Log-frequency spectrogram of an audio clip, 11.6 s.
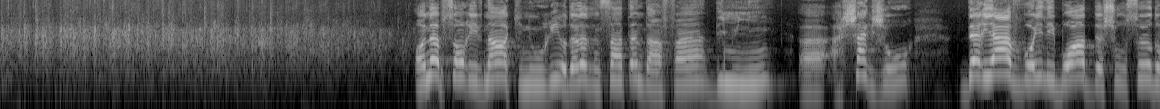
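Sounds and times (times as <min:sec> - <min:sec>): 
audience applause: 0:00.0 - 0:04.2
speech: 0:04.2 - 0:11.5.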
